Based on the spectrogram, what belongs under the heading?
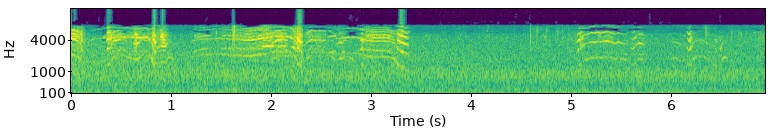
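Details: Morning feeding at a peregrine falcon nest in Madrid, 26 April 2016, with the male bringing a small bird for all the chicks; a rapid run of thin, wavering whining calls, then softer calls later, over a low traffic hum.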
